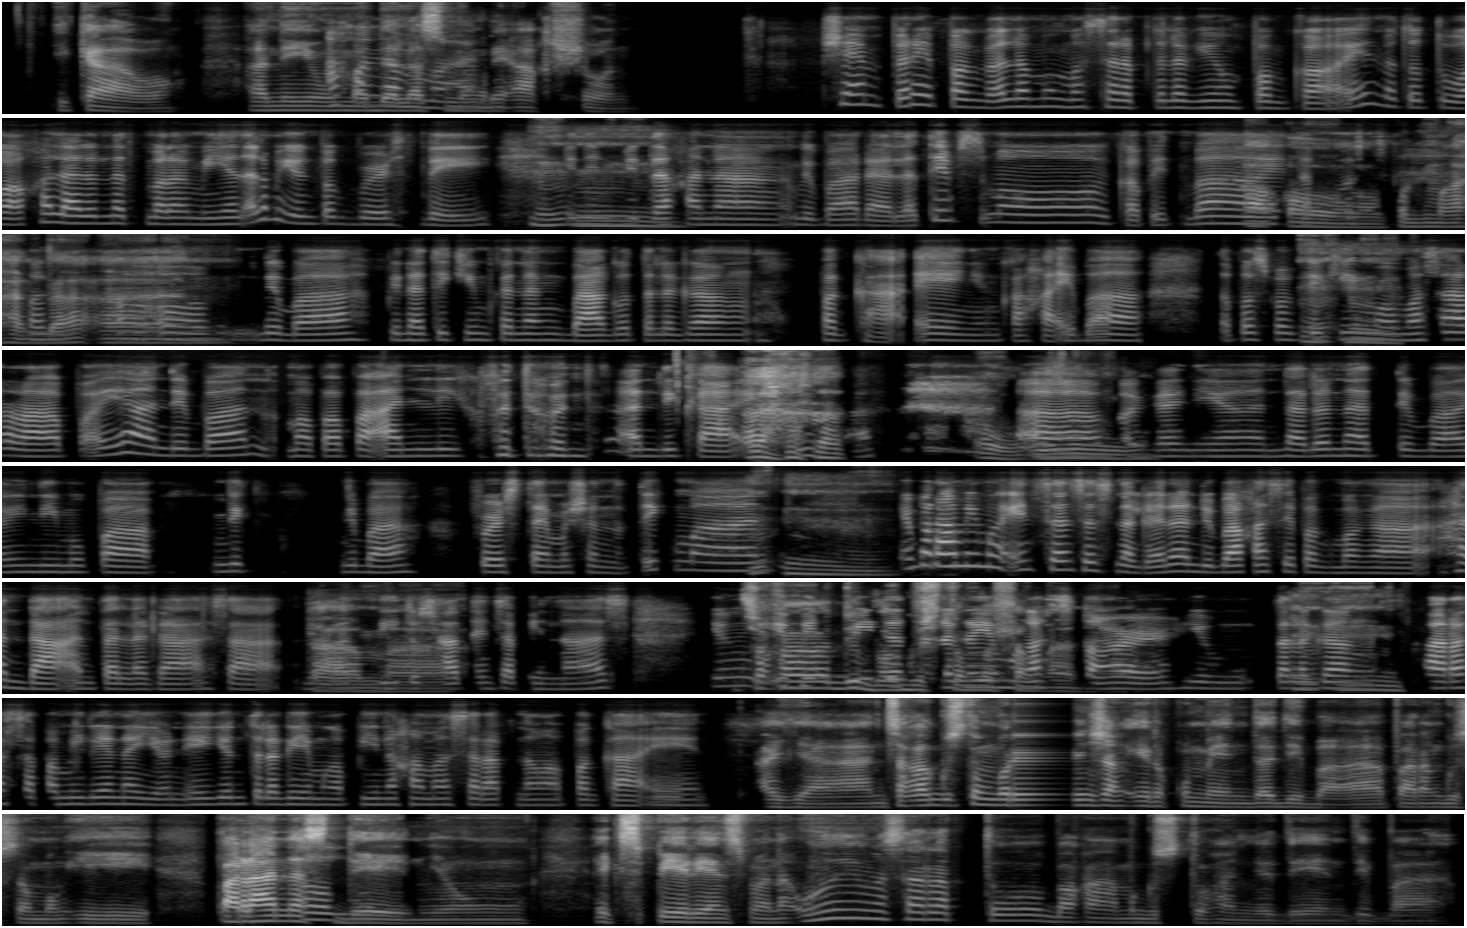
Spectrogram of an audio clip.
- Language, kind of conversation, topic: Filipino, unstructured, Paano mo tinatanggap ang mga bagong luto na may kakaibang lasa?
- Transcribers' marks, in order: lip smack; static; lip smack; tapping; grunt; laughing while speaking: "ka dun"; lip smack; laughing while speaking: "Ah"; lip smack; distorted speech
